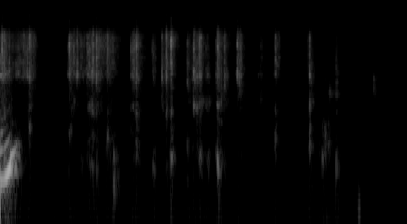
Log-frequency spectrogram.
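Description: Paper rustling and crinkling in a run of short, irregular crackles as a pleated paper fan fold is handled and spread open on top of a paper gift bag.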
